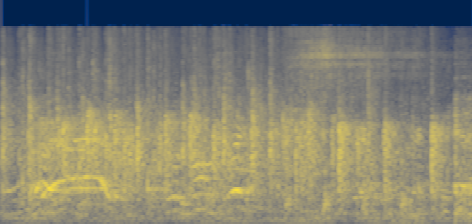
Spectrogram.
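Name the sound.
audience applause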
